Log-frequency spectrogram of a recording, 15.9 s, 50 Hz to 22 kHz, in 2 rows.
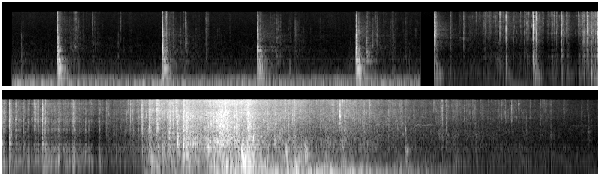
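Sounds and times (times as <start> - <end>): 
tree falling: 6.2 - 15.8.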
